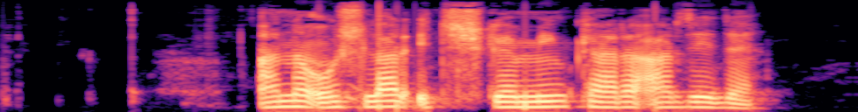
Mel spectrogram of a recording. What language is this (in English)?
Uzbek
